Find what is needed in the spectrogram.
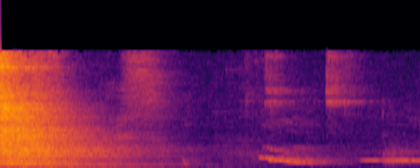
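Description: Dog agility teeter board banging down onto the floor as the dog tips it past the pivot. The loud bang rings on and fades over about a second and a half in the large hall. A short, quieter falling whine follows about two and a half seconds in.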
